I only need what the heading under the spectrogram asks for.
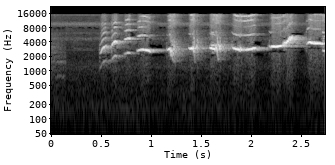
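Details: Oriental magpie-robin (kacer) song used as a masteran model for training other birds: a rising whistle followed by a quick run of about ten sharp, rhythmic chirping notes sliding gradually higher in pitch.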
